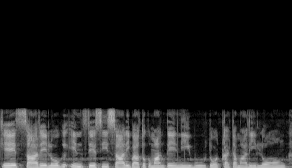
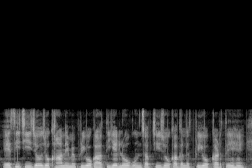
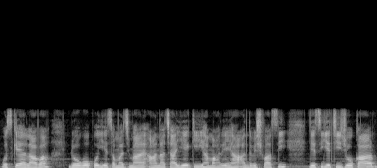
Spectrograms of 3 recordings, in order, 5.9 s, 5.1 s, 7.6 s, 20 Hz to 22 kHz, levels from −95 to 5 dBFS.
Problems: constant background noise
